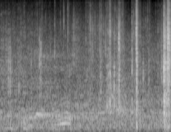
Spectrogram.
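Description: A low murmuring voice with wavering pitch, then a few sharp clicks near the end.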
